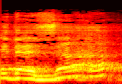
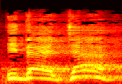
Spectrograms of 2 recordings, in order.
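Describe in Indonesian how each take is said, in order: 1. Kata kedua diawali dengan bunyi z. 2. Kata kedua diawali dengan bunyi j.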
